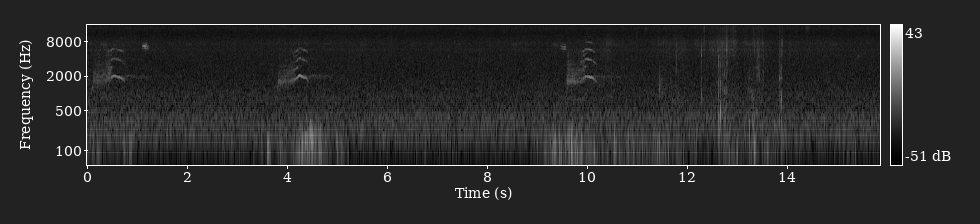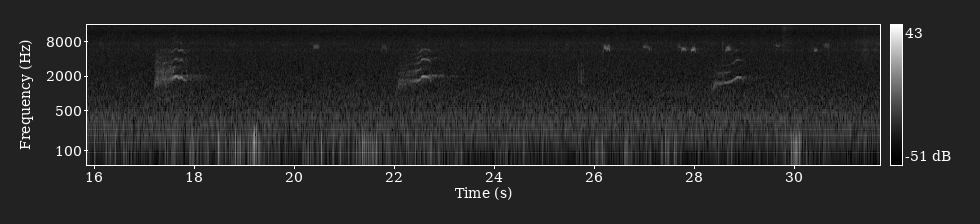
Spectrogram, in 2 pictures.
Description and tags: Kökar Oppsjön bird
Bird of prey circling around Oppsjön lake on the island of Kökar in Åland, Finland. Recorded from a hiking trail with an iPhone 4S internal mic.
bird, bird-of-prey, Finland, land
